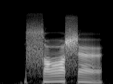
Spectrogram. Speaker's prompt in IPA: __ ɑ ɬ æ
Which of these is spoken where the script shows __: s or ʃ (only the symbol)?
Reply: s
